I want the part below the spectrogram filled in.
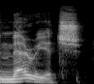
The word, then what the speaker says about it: marriage: To celebrate the marriage. – The marriage. – The marriage. – Marriage, nicht marriage, marriage. – Echt? Da habe ich das ja Jahrzehnte falsch ausgesprochen.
